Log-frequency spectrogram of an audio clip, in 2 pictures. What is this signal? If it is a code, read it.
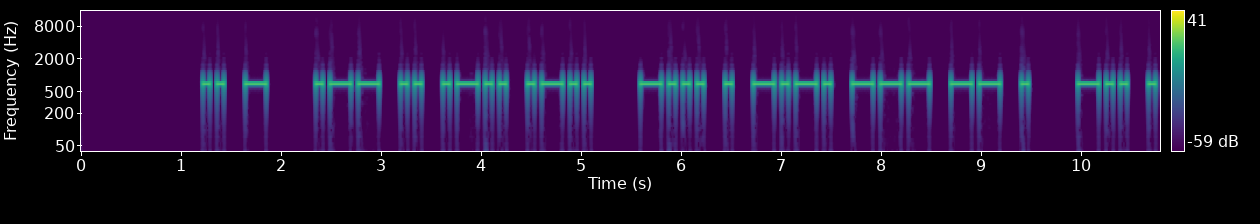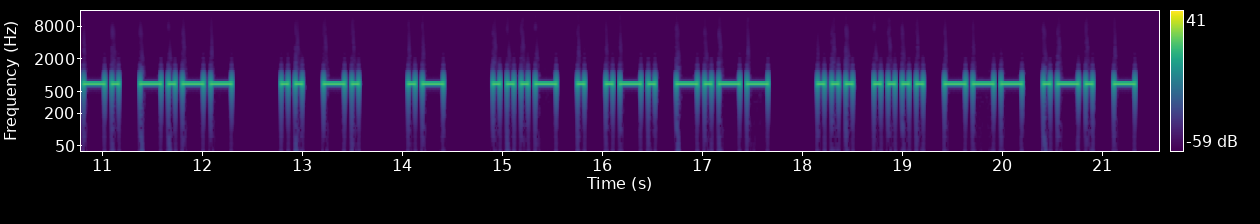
Morse code, heard as a keyed tone, about 17 wpm, 700 Hz. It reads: IT WILL BECOME DRY IN A VERY SHORT
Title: Sentences from Top 1000 Words - Review Part 3 - 17wpm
